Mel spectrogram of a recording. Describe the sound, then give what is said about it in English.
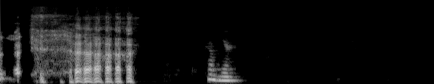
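A small Havanese dog lets out a high, wavering whimper with a quivering, bleat-like pulse for about a second, then falls quiet before a person briefly speaks. “He's a Havanese, so it's the family of like the Bichon Frise.”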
